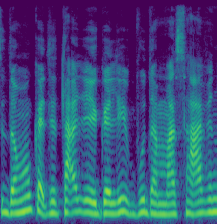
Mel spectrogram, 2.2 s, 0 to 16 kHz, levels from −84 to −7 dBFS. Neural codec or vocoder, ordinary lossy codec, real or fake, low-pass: none; AAC, 96 kbps; real; 14.4 kHz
